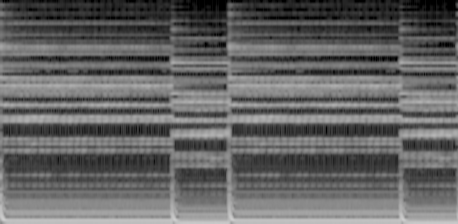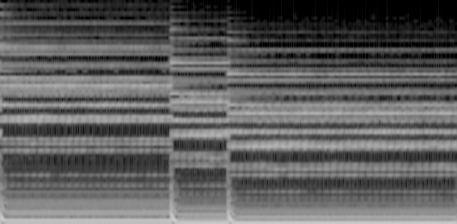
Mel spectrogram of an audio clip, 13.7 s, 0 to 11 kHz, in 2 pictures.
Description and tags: Cinematic Trap Bass with Bells (Bm - 140)
Cinematic Trap Bass with Bells. Key: Bm - BPM: 140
